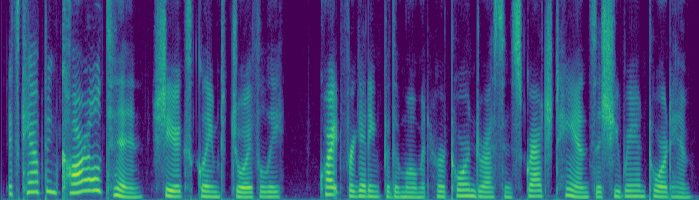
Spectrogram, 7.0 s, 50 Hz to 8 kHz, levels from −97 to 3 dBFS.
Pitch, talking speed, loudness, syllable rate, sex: 230 Hz, 190 wpm, -20 LUFS, 5.5 syllables/s, female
